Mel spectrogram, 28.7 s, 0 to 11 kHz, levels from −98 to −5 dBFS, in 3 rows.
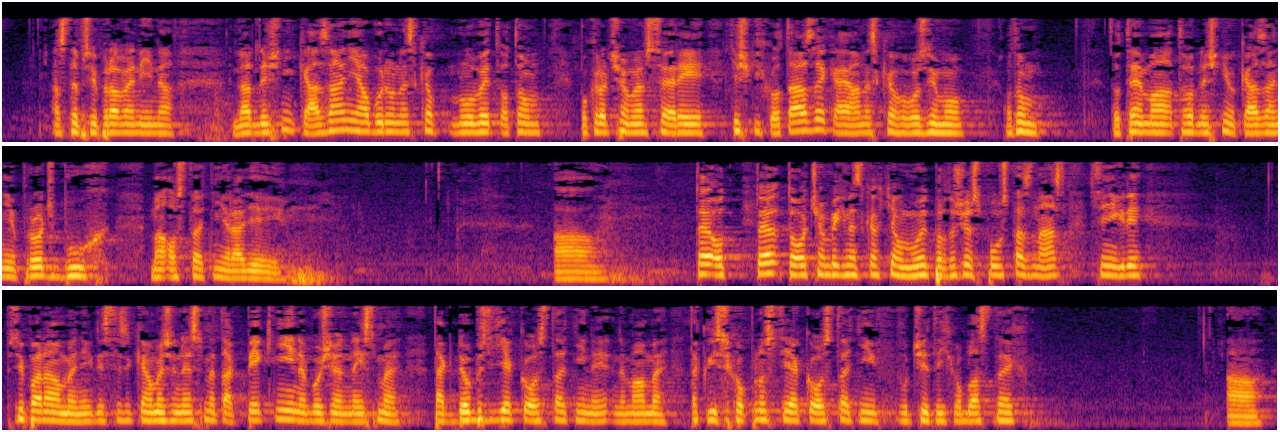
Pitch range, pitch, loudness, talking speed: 145-170 Hz, 155 Hz, -19 LUFS, 165 wpm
